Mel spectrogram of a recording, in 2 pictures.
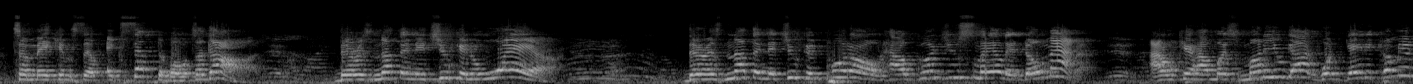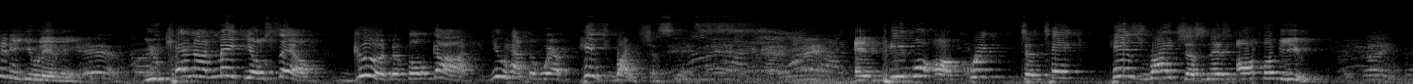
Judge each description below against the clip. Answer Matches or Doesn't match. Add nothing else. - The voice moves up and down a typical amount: Doesn't match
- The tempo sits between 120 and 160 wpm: Matches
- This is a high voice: Matches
